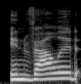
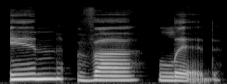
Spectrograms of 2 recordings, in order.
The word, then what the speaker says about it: invalid: Invalid, a sick person. in va lid Stress on first syllable. ill ow Not valid. in va lid Stress on second syllable.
